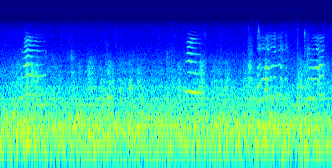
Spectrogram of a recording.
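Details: Pet cat Sneaky meowing at a moth that got into the kitchen; several distinct rising-falling meows spaced a few seconds apart over a low steady background hum.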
